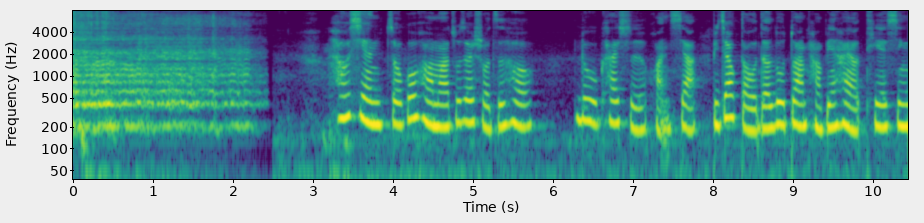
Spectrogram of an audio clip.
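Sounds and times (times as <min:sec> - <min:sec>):
speech: 0:00.0 - 0:00.7, 0:03.3 - 0:10.4
bees buzzing: 0:00.0 - 0:02.5.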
